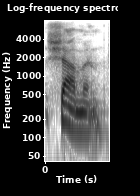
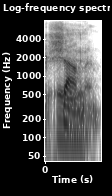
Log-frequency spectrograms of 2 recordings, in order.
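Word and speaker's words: Xiamen: will criticize my Chinese pronunciation but yeah it's pronounced shamon like shamon could you speak say yeah yeah like yeah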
